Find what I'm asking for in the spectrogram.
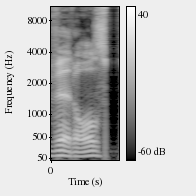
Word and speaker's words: victuals: It's pronounced vittles, but when we hear vittles, we think about, like, the cowboys eating their beans around the campfire, right? – Yep.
